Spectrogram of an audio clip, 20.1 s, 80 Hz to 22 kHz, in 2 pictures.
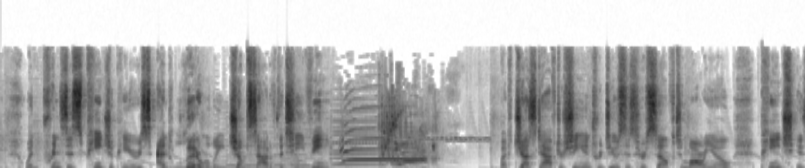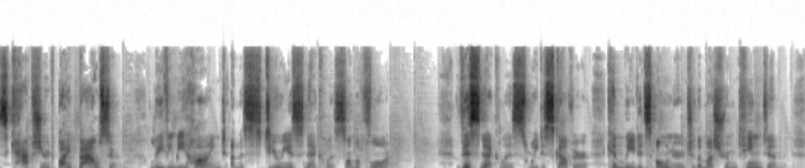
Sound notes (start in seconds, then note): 4.2 Peach screams; 4.2 Mario shouts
